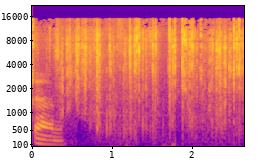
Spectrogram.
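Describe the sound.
A bunch of papers being folded produces dense, irregular crinkling and rustling, with many quick crackles after a brief voiced tone at the start.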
